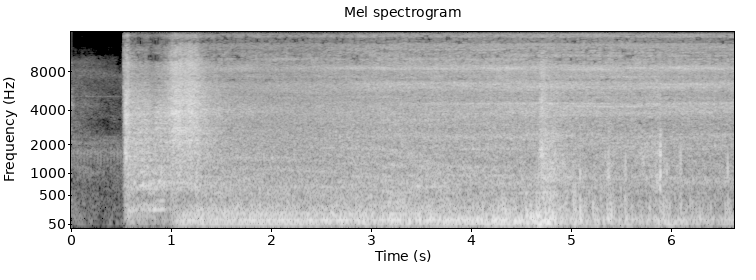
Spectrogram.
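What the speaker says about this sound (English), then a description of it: "Just reach into the window and fire it up." A 1971 Chevrolet Suburban with its all-original engine and factory exhaust cranks and fires up, then settles into a steady, close, loud idle that carries on without a break.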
